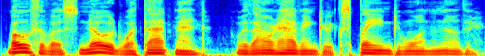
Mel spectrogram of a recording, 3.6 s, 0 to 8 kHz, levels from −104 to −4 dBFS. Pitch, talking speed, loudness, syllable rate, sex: 100 Hz, 230 wpm, -18 LUFS, 6.5 syllables/s, male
